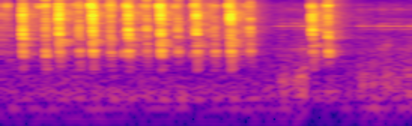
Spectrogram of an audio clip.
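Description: A computer keyboard rattles with a quick run of key presses, followed by a short pause and then two final taps, one of them the Enter key. The keys sound close and crisp, with no voice.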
